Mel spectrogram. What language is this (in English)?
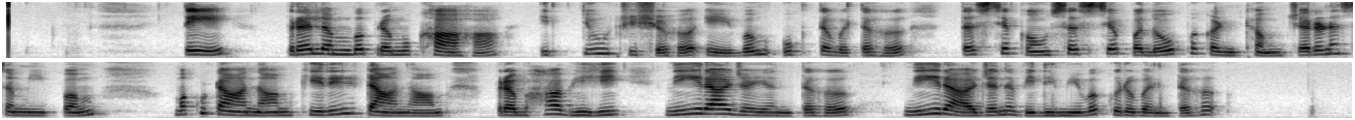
Sanskrit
